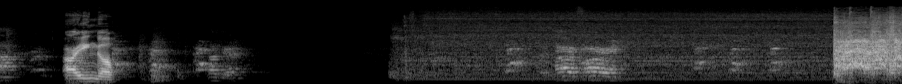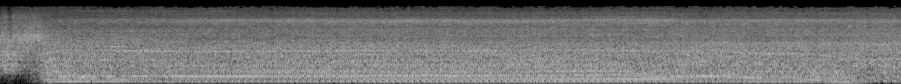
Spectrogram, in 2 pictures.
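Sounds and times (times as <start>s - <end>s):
car engine starting and idling: 8.3s - 18.0s.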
